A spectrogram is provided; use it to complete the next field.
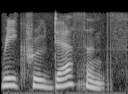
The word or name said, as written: recrudescence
